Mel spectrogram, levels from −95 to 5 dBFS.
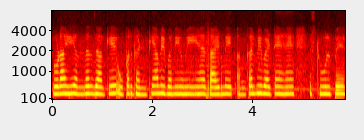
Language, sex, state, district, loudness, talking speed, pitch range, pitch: Hindi, female, Bihar, Araria, -24 LUFS, 205 wpm, 235-250 Hz, 240 Hz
